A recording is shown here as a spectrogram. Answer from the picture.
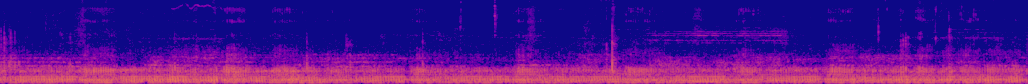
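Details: Mother cat asleep among her kittens, snoring in a long low rumble that swells and eases with her breathing over fifteen seconds; a few faint thin squeaks and brief ticks sound above the drone.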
